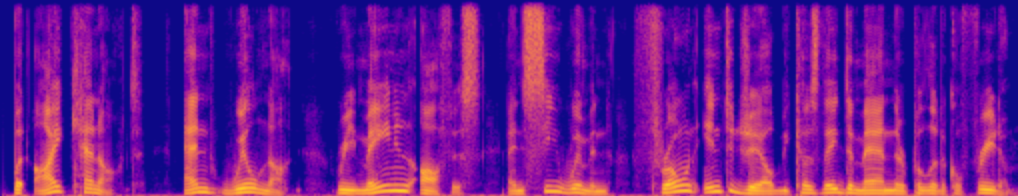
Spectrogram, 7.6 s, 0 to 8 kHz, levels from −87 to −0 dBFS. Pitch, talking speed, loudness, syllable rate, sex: 145 Hz, 165 wpm, -17 LUFS, 5.4 syllables/s, male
